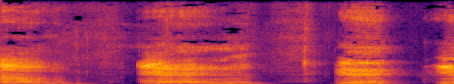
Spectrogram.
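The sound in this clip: A voice imitates a horse-like vocal tic, a few loud, harsh, throaty grunting bursts in quick succession with brief gaps between them.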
